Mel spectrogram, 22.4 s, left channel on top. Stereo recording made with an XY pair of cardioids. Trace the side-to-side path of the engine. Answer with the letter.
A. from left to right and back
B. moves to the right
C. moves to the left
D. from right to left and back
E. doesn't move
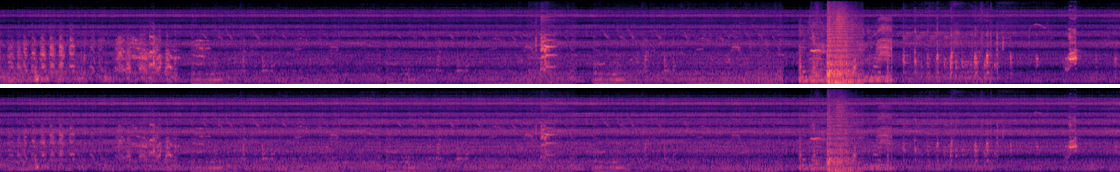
E.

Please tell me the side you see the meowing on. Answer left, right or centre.
left.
